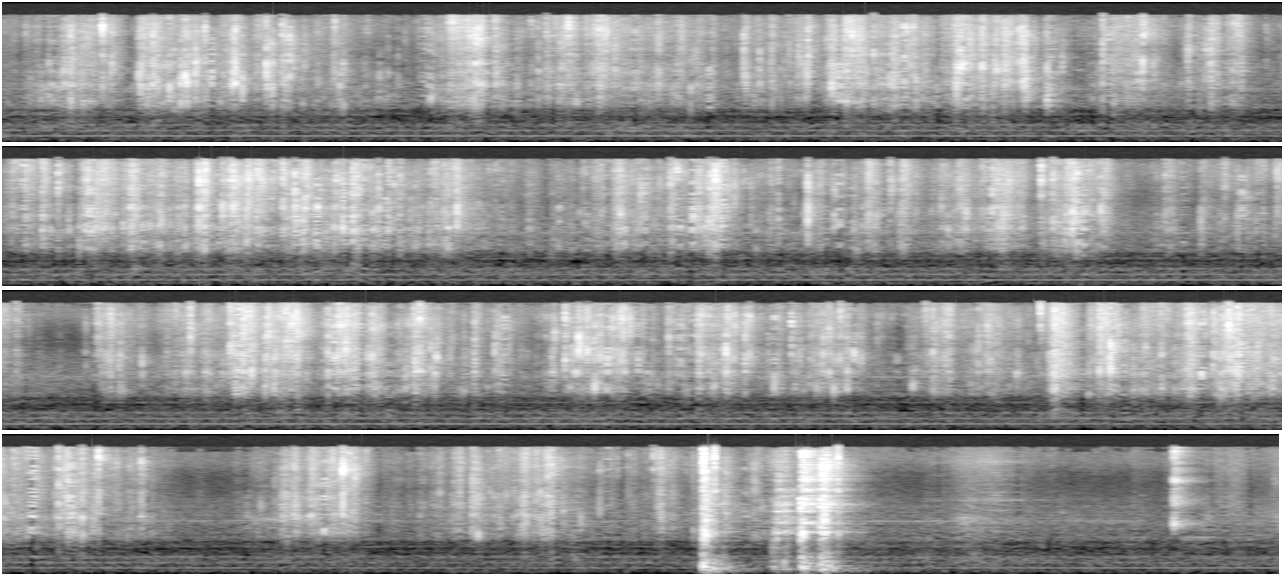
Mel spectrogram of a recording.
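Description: Small plastic zip bag of uranium glass beads crinkling faintly and irregularly as it is turned and squeezed in the hand, with a louder burst of handling near the end. A faint steady low hum runs underneath.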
